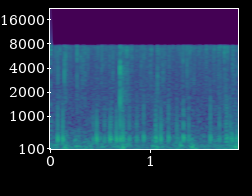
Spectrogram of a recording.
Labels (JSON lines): {"label": "biophony, rattle", "recorder": "SoundTrap 500"}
